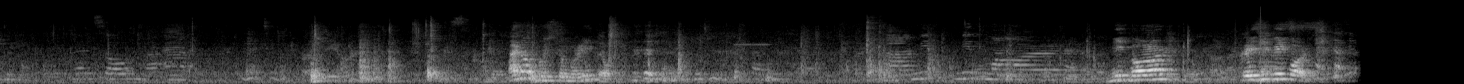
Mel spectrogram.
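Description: A middle-aged woman speaks with animation nearby.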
